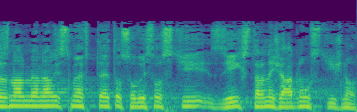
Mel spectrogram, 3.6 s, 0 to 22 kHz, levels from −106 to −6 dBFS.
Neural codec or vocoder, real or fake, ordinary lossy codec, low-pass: none; real; MP3, 48 kbps; 14.4 kHz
